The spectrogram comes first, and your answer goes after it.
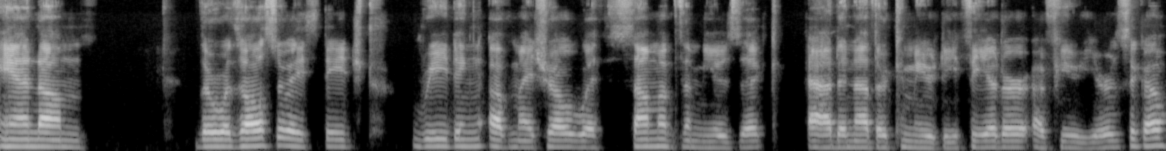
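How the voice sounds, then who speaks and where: Against a quiet background, the speaker delivers the words very slowly in a monotone, flat tone. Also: man, fairly high pitch for a man. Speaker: composer and playwright. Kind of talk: interview. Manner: halting.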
